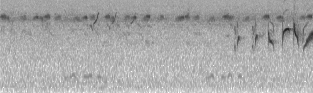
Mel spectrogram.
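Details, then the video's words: Yellow-eyed babbler (Chrysomma sinense) call: a quick burst of sweet, high, sliding whistled notes near the end, over a steady high insect-like hiss. "The sweet call of yellow eyed babbler"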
